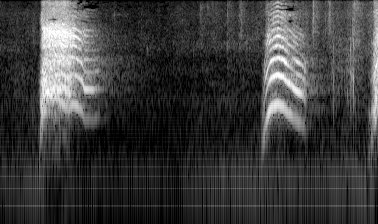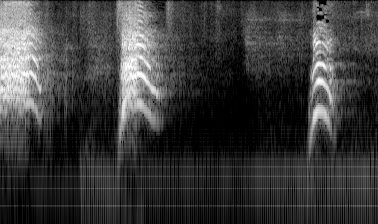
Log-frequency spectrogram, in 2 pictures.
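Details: Red fox giving five loud harmonic calls, each arching up then falling, spaced one to two seconds apart, over a steady low hum in the background.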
